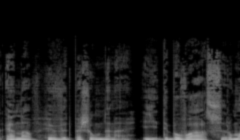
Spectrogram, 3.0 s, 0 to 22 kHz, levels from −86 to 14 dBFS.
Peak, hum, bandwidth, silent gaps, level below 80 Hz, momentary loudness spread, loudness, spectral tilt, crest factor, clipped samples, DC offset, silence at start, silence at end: -6 dBFS; none; 15 kHz; none; -38 dBFS; 7 LU; -23 LUFS; -6 dB/octave; 16 dB; under 0.1%; under 0.1%; 0 s; 0 s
